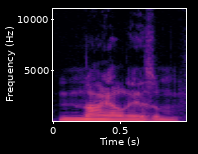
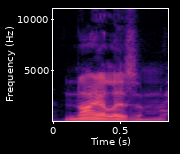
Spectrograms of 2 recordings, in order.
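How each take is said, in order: First: Deadpan, drained of emotion; low-key, unexcited delivery; emotionless. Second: A touch too much excitement; too excited. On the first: Shown as a demonstration. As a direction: say it with no feeling either way. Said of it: "not meant to have any emotion to it". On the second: Real, not acted. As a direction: land the word with a little relish. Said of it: "I said that too excitedly".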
